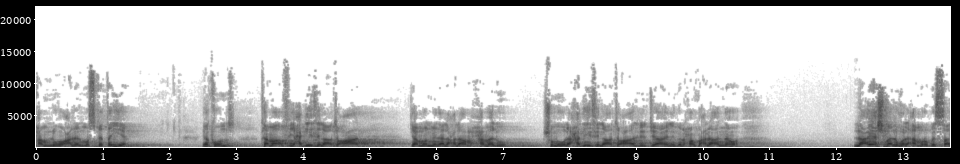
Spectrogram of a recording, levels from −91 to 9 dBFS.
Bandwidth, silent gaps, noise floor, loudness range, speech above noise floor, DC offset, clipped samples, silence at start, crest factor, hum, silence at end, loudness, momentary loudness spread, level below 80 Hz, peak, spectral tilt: 13 kHz; none; -50 dBFS; 3 LU; 35 dB; under 0.1%; under 0.1%; 0 s; 16 dB; none; 0 s; -16 LUFS; 15 LU; -62 dBFS; 0 dBFS; -5 dB/octave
